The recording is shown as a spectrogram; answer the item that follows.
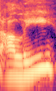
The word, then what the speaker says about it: Ali: And then we had our state championship at Pueblo, where Miss Leslie, is it pronounced Ali? Is that how it's pronounced? Yep.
